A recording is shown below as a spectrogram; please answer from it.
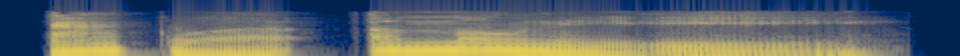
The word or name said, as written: aqua ammoniae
